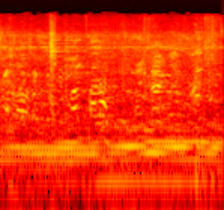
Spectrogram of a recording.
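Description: A motor engine running with a steady low hum, joined by a deeper rumble about a second in, under background voices. A sharp knock comes about half a second in.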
